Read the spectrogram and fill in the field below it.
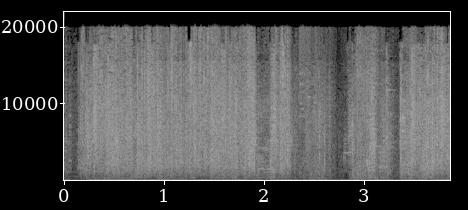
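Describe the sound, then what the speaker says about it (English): In Path of Exile 2, an artillery Tactician build fires grenades and mortars that explode in a dense, loud, continuous barrage. The booming and crackling barely lets up, dipping only briefly between volleys. "They all fall to the mortars."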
